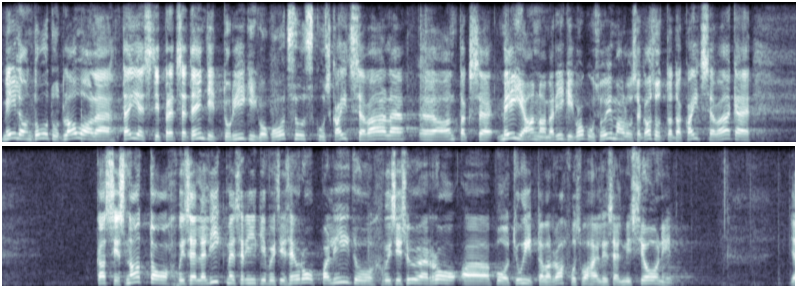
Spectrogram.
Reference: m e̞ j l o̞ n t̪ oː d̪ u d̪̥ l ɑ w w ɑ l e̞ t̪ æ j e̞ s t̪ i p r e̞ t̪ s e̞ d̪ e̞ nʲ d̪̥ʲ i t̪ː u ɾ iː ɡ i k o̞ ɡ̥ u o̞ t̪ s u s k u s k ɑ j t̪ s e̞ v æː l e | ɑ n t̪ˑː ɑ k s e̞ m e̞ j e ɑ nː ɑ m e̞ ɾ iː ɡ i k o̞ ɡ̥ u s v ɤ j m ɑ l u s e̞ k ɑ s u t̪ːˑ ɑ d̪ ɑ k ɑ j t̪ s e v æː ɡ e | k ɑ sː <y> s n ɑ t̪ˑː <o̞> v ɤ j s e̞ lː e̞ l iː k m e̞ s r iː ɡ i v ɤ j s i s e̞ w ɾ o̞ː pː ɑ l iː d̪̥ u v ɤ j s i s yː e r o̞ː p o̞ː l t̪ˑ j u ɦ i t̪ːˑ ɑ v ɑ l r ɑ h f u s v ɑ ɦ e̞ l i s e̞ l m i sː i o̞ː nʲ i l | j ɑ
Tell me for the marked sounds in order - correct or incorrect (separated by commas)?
incorrect, correct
